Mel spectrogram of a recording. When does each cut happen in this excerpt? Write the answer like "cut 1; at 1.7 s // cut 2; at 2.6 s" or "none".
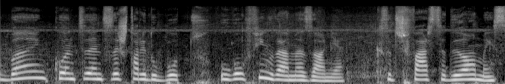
none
